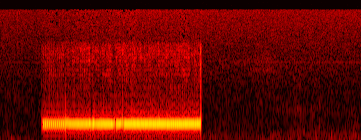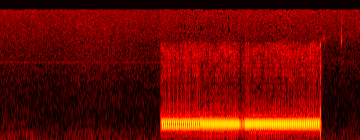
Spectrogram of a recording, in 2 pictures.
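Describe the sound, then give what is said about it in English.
A phone call placed from a TV radio show rings out unanswered: two long, steady electronic ring tones, each about two seconds, separated by a silent pause, heard clearly with no one talking. “Yeah, we don't want to leave a message twice, no, I don't think.”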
